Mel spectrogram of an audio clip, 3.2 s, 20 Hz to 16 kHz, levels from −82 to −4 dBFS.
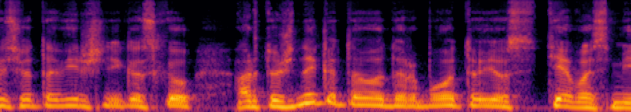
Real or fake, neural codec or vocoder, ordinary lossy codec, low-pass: real; none; Opus, 32 kbps; 14.4 kHz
